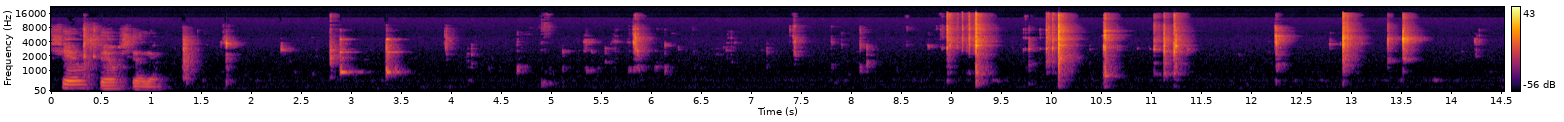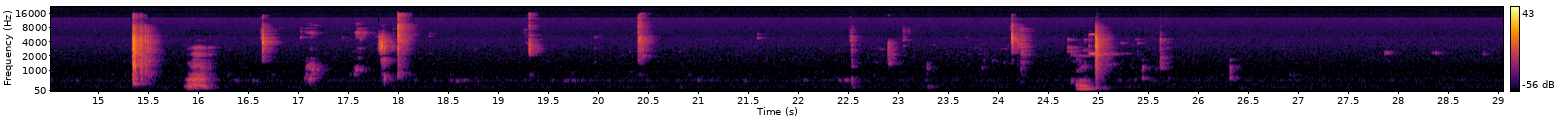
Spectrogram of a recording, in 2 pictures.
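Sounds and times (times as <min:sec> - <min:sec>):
chewing: 0:03.9 - 0:11.4
crab shell cracking: 0:08.8 - 0:11.4, 0:12.2 - 0:13.8.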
